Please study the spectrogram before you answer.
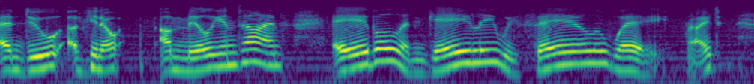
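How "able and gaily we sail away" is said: slow Southern accent. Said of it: "in the accent that you're trying to".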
